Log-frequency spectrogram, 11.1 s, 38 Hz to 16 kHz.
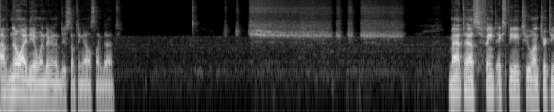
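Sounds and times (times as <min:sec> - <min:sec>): soft high hiss: 0:00.0 - 0:11.0.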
